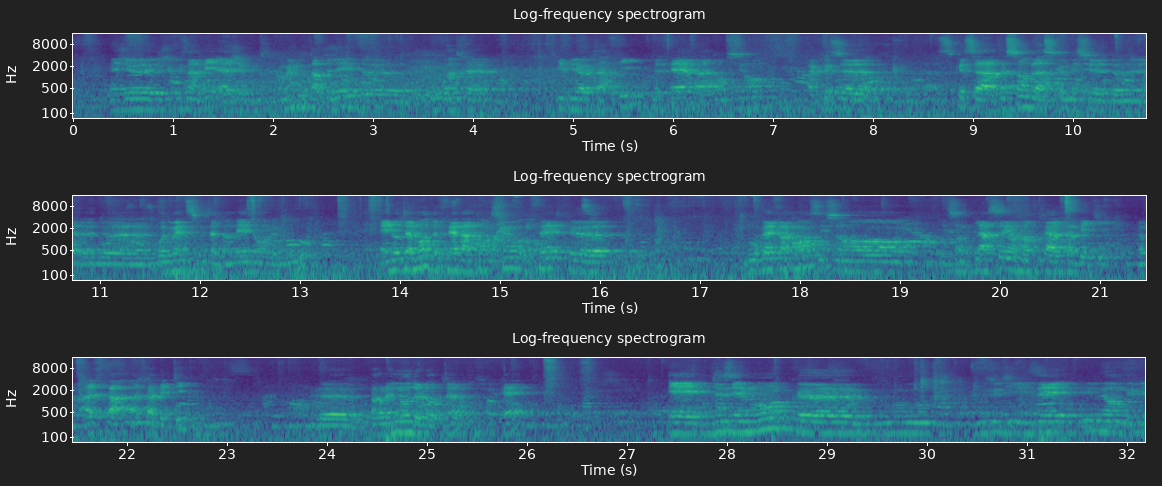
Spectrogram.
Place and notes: Quartier des Bruyères, Ottignies-Louvain-la-Neuve, Belgique - A course of legal matters
In the faculty of law, a course of legal matters.
Ottignies-Louvain-la-Neuve, Belgium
